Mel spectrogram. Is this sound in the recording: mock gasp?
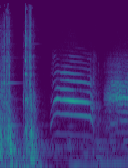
no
